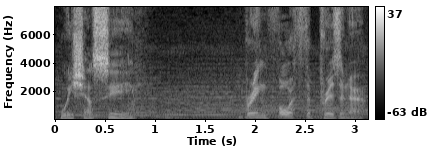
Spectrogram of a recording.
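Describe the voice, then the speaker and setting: An actor playing a cold, arrogant human prince turned death knight in a fantasy video game, speaking in a haughty, menacing, declamatory way. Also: male voice, low-pitched, animated, measured pace. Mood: cold arrogance. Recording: loud music behind the voice.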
